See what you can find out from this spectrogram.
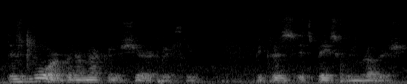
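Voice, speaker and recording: A man with a low, mellow voice leads a prayer group, retelling scripture in a relaxed, chatty way with wry asides. He is recorded from a distance in an echoey room with a faint hiss underneath. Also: fairly quick. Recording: echoey room, far from mic.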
